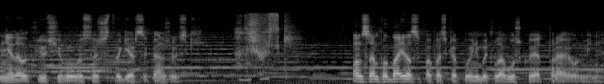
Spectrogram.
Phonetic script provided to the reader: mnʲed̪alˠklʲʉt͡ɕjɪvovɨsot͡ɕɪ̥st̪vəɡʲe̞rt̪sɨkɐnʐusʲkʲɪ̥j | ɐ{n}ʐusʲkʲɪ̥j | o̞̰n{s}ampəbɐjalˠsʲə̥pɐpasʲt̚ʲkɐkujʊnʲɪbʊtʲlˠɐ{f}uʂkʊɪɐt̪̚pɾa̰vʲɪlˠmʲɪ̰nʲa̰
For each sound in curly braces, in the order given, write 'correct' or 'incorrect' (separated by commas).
correct, correct, incorrect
